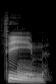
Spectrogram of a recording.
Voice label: "theme", English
